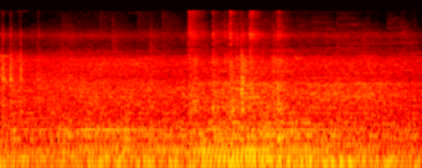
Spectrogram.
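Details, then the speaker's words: Photocopier warming up gives a loud, steady grinding rumble with brief rattling bursts, and paper won't feed. Sound persists with the drum removed, so the drum and rear gearbox belt are ruled out; cause still unknown. "bunyi namun ketika drum ini dilepas ternyata suaranya masih berisik artinya Dream Ini aman dan begitu juga dengan gear box belakang beltnya itu aman"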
